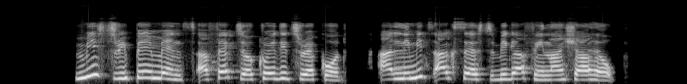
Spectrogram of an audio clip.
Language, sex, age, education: Igbo, female, 15-29, tertiary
